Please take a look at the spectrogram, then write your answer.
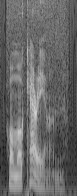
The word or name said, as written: homokaryon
